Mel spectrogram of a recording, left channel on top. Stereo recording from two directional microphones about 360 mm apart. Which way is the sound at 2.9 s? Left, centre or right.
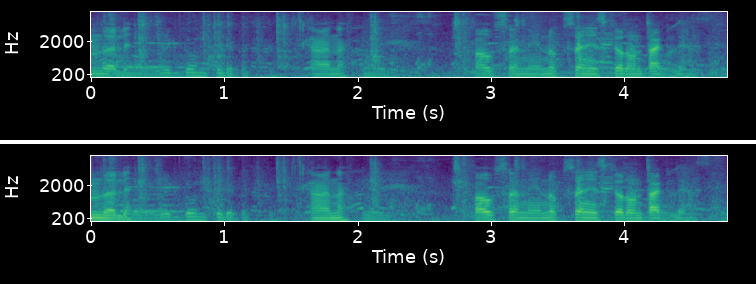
Centre.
